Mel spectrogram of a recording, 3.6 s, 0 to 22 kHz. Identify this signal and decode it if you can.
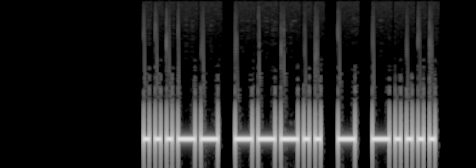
Morse code, heard as a keyed tone, about 28 wpm, 700 Hz. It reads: 38T6
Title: Common Cut Numbers - 4-Digit 28wpm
